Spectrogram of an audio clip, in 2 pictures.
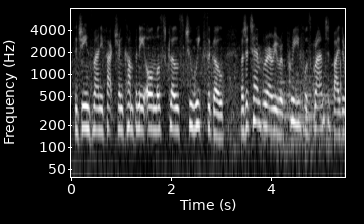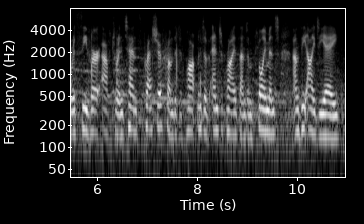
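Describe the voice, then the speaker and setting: A woman giving a scripted voice-over news report. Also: low voice. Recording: noisy report with outdoor traffic sound.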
